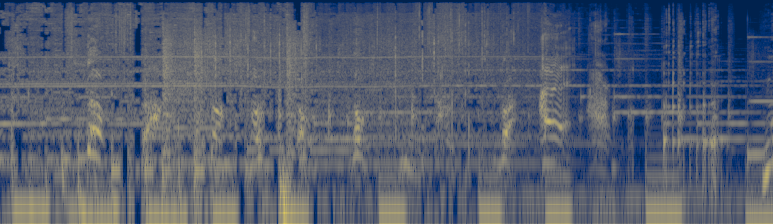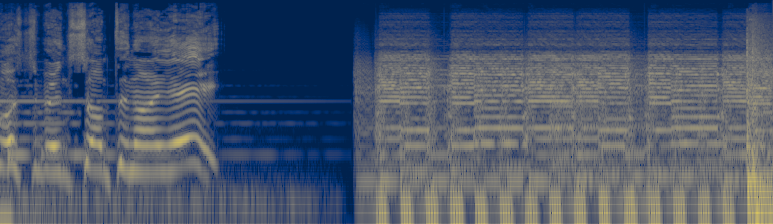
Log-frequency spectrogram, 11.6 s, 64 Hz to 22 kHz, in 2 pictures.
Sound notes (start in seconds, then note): 0.6 gagging; 4.2 belches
